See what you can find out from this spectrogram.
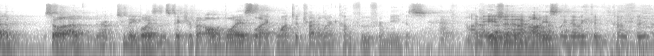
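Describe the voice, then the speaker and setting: A young man with a notably low voice gives a relaxed talk in a hall, laughing at himself and filling pauses with "um" and "uh." He stands well back from the microphone, so his words ring in the roomy space. A faint hum sits under his speech. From Canada. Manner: casual and self-deprecating, with many fillers. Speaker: presenter. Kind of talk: church talk with slides. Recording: roomy, far from the mic, faint noise.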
